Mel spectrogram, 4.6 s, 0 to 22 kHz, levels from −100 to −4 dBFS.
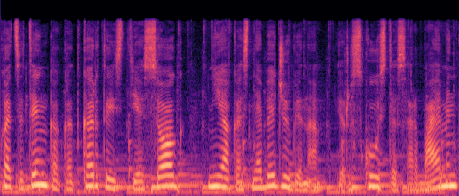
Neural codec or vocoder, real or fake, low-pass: none; real; 14.4 kHz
